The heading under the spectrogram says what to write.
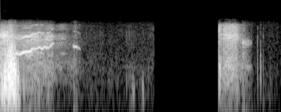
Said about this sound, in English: All right. I sneeze.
